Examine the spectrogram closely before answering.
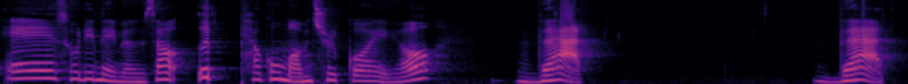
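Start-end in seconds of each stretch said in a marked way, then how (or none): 3.4-5.9 "That" cut short with an unreleased final t; stop t. Shown as a demonstration. Teacher models stop-T "that". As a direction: stop the breath at the end of "That". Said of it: "읒 하고 멈추는 stop T".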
